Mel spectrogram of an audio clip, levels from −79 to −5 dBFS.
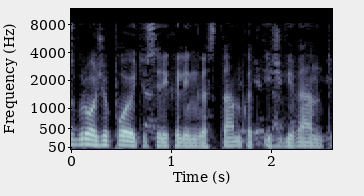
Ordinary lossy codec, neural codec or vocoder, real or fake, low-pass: MP3, 32 kbps; none; real; 10.8 kHz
